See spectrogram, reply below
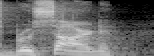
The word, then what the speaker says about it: Broussard: Number 5, this is a great song, and I don't know how many of you know it, but Mark Broussard, and it is Broussard, emphasis on the R, but it's Baton Rouge.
